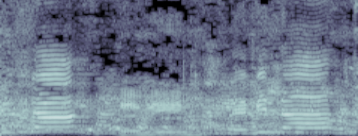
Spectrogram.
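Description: Several people chatting, their voices overlapping.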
